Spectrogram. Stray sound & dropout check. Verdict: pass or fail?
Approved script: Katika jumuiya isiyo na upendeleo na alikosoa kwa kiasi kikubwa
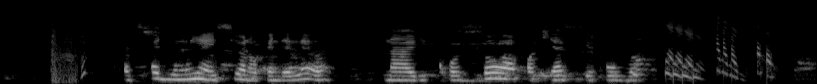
fail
